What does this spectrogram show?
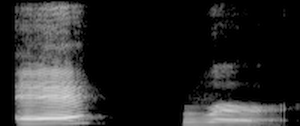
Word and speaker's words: error: want to do is you pronounce a strong r and then technically it's this error eh R there is no o here okay practice it say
